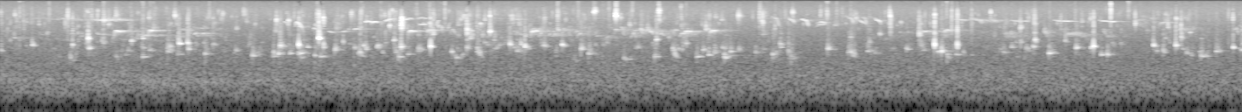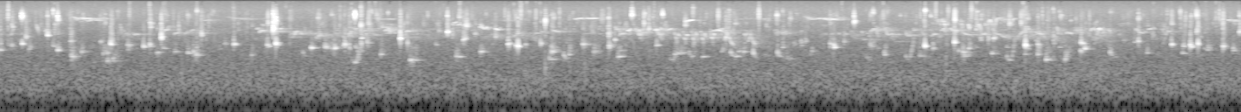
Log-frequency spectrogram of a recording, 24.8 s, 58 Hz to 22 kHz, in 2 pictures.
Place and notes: Lithuania, Jasonys, the last melting ice - the last melting ice
the last melting ice on the frozen streamlet
11 April 2012, 14:15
